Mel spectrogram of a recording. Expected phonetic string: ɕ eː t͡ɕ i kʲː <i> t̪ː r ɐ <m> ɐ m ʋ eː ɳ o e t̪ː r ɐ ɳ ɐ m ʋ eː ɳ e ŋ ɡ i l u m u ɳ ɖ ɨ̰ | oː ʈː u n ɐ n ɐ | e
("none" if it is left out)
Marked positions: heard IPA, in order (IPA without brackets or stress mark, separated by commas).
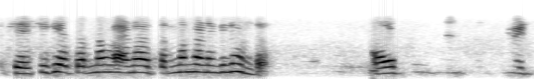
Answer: e, ɳ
